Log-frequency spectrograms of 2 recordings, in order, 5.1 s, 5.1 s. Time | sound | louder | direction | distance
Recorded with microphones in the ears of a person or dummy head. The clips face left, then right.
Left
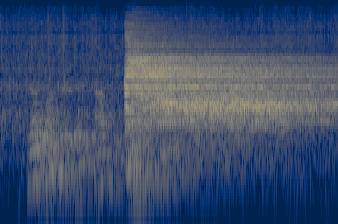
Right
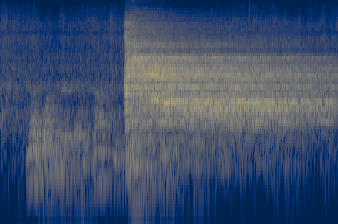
0.4 | a man speaking | right 2 dB | 75° right (ahead or behind) | 2 m
1.9 | breathing | right 1 dB | 55° right (ahead or behind) | 1.1 m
